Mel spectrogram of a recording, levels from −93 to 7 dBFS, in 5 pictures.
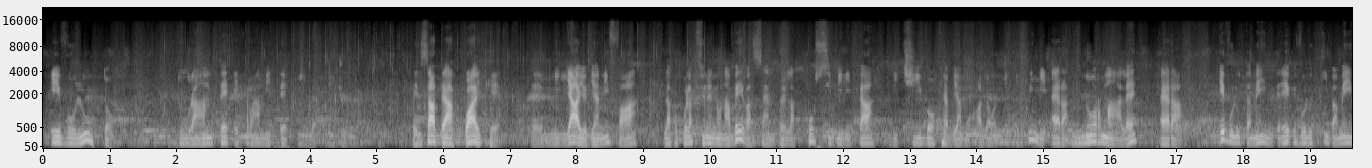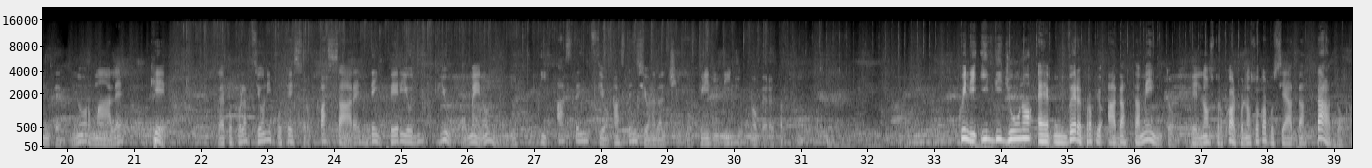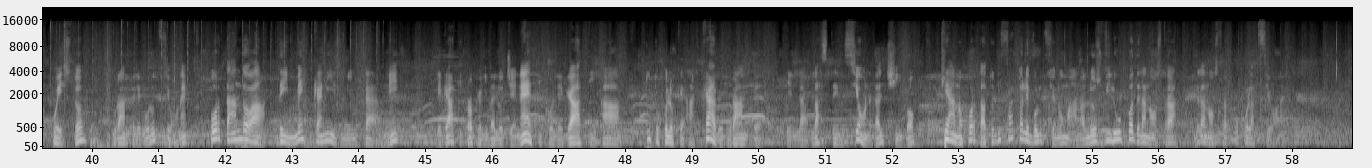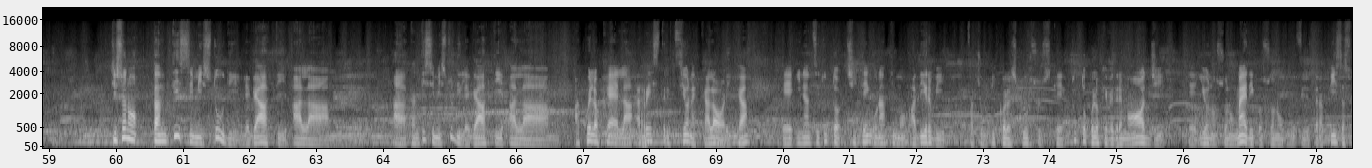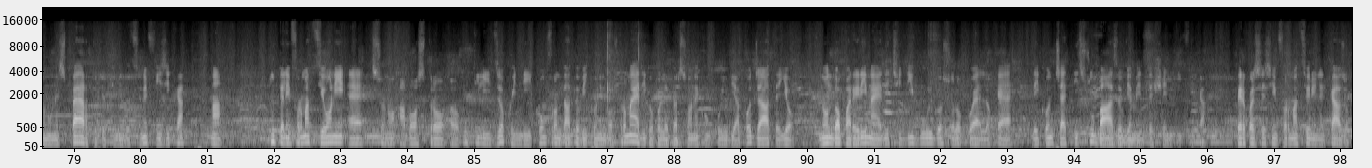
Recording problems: murmuring crowd; noticeable; throughout; 10 dB below the speech

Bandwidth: 15 kHz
